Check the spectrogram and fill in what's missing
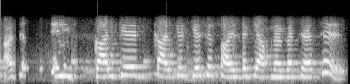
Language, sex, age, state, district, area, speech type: Bengali, female, 18-30, West Bengal, Malda, urban, conversation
